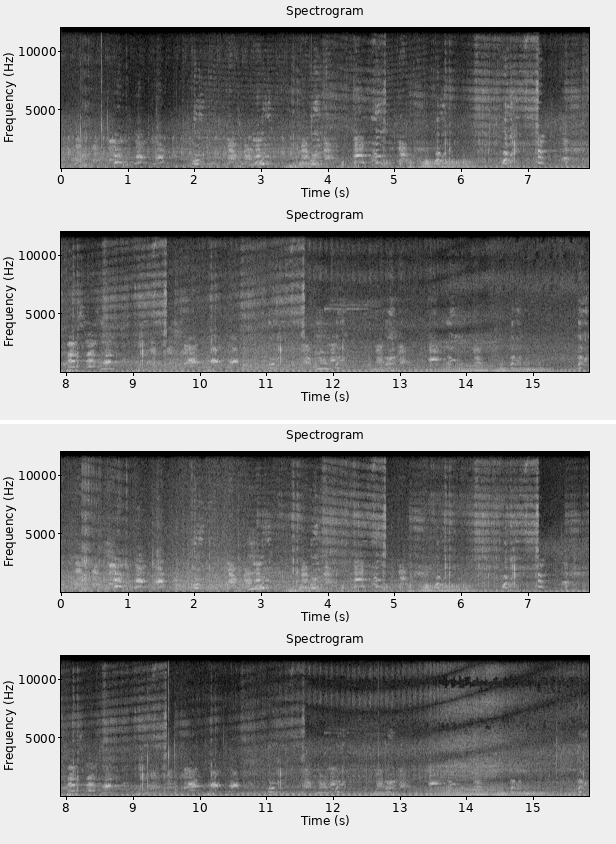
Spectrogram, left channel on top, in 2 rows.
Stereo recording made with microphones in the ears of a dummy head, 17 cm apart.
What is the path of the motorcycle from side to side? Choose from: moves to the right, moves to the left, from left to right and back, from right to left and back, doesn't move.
moves to the right.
